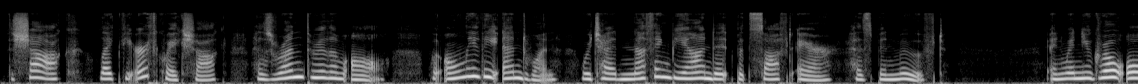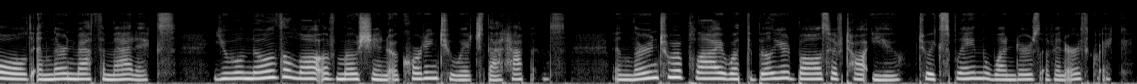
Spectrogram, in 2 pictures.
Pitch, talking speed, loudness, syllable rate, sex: 255 Hz, 170 wpm, -17 LUFS, 4.4 syllables/s, female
